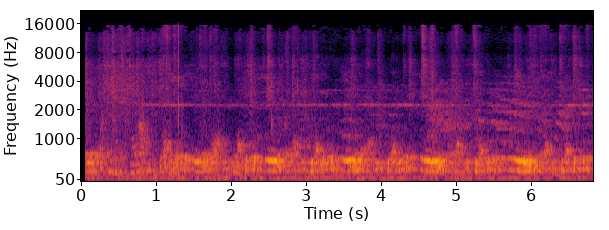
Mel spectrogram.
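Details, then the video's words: Pigeons cooing together in low, throaty, rolling coos that overlap continuously, with repeated swelling phrases about once a second and a faint steady hum in the background. "Pigeon Sound"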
